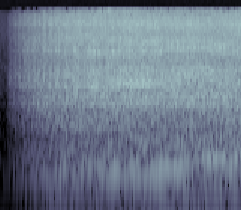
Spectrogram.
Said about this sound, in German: Ein Lastwagen verlässt den Hof von Petra Dräger-Röder.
